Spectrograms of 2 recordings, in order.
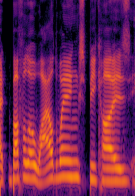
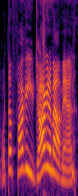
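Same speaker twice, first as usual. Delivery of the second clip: fast, louder, higher what-the-fuck; incredulous outburst; 6 semitones higher, 4 dB louder, faster than usual. Retold or imitated. Mocking sports talk, fast incredulous outburst. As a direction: blurt it out in disbelief.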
